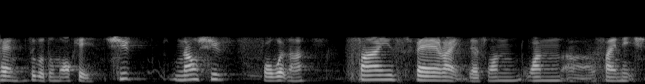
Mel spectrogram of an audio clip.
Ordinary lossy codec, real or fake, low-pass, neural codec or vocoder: MP3, 24 kbps; real; 3.6 kHz; none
